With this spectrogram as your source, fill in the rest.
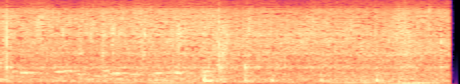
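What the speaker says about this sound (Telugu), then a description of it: "అల్లం వెల్లుల్లి పేస్ట్ కొంచెం ఫ్రై అయిన తర్వాత" Ginger garlic paste frying in a pan for a mushroom gravy curry, giving a steady, dense sizzle close up with faint stirring scrapes.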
